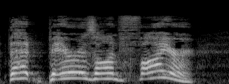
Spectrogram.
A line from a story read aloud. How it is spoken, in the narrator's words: the announcer having to yell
